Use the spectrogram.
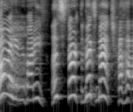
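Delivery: very high, very loud, squeaky cartoon voice. Playing online with others, the speaker talks for a viewer, Mickey Mouse voice. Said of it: "I'm gonna talk like Mickey Mouse".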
